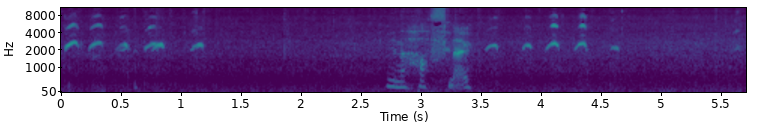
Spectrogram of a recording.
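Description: Cygnets peep in short, high chirps close by.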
